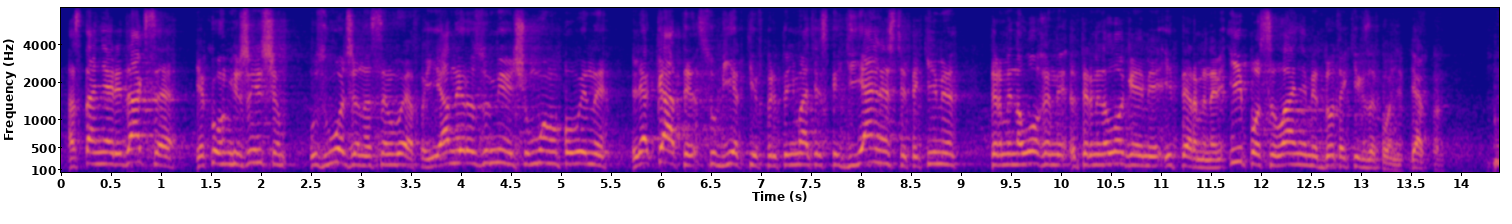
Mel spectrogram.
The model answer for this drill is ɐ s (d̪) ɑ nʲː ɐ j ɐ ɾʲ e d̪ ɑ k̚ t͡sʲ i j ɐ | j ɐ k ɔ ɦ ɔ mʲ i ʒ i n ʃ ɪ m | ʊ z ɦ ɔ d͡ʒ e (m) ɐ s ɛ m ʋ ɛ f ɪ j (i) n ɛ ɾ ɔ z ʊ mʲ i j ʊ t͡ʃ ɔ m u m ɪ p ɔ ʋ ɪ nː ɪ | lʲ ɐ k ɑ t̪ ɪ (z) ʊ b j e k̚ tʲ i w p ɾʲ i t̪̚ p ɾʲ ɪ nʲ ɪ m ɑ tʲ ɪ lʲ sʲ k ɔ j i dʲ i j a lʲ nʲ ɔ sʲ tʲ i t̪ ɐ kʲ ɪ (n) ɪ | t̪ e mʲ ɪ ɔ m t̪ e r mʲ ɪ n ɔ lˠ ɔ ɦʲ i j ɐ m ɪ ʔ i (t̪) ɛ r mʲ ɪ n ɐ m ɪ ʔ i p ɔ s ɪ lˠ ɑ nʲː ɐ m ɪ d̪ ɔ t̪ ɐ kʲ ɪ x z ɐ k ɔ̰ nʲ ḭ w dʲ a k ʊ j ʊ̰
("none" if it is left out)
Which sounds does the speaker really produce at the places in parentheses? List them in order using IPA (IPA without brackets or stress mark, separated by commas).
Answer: t̪, n, a, s, m, t̪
